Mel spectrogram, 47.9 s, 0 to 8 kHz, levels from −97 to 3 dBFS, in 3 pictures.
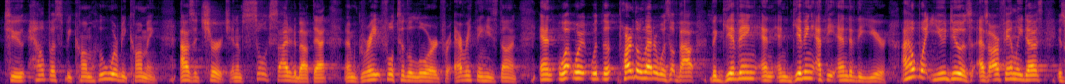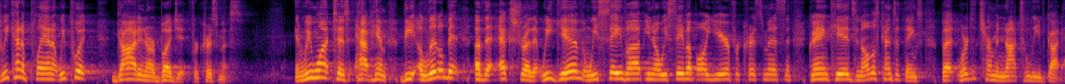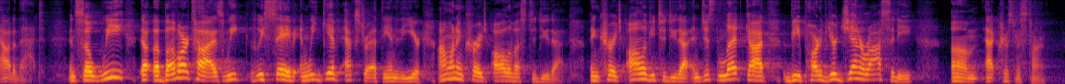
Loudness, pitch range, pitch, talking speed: -21 LUFS, 140-190 Hz, 170 Hz, 210 wpm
